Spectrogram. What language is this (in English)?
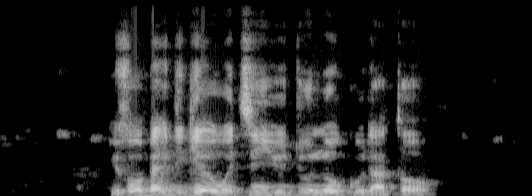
Nigerian Pidgin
